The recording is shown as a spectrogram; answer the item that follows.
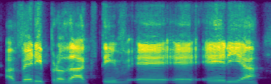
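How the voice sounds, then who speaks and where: Bright-voiced Argentine man, lots of fillers. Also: medium pitch, level tone, normal speed, smooth, no room sound. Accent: Argentine Spanish. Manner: many fillers and repeated words, earnest. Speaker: economist guest. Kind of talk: unscripted interview answer.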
